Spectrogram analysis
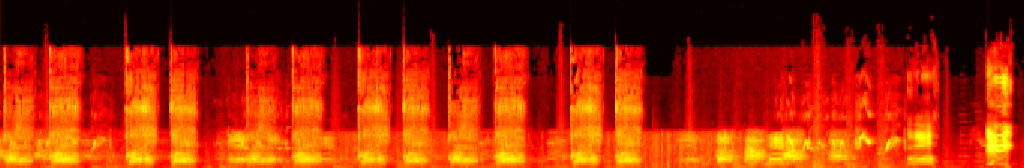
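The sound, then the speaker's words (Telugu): A crow caws repeatedly from a tree, its harsh calls coming in a steady rhythm amid a busy, constant backdrop of voices. “ఆ కాకి అక్కడ ఏం చేస్తుంది? హే, shoe shoe, నా చెట్టు మీద నుంచి వెళ్ళిపో వెళ్ళిపో.”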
